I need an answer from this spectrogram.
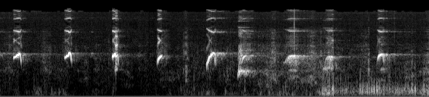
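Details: Australian and Black Russian Terriers, which love water and romping, at play; high, clipped yelps repeat about twice a second, then turn rougher and run together over a louder, low, noisy rumble.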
